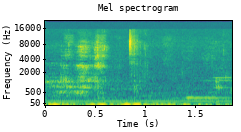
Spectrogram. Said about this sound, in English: Have a sip of coffee first.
